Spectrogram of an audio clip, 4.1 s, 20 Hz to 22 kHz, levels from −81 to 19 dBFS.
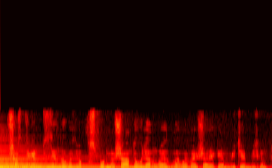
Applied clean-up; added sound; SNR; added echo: none; Acoustic guitar; 0 dB; none.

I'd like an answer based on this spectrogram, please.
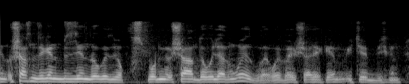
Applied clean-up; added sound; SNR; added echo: none; none; none; none.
